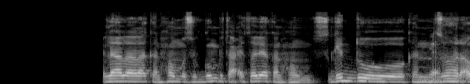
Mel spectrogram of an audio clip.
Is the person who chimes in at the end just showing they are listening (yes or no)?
yes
